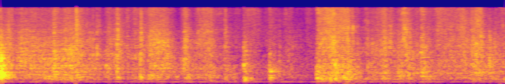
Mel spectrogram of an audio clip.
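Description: Crumpled brown packing paper rustling and crinkling as hands dig through a cardboard box, with a few light knocks. The rustling grows louder about three seconds in.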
